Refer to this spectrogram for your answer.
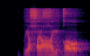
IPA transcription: piħɛʕiɡɔ

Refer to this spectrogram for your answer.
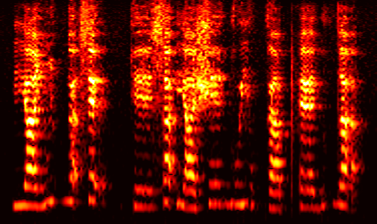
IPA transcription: jä˨ɲʊ˦ʔ ɡä̰˦˨sʰɛ̰˦˨ | ke˨ɪ̯sʰä˦ʔjä˨ʃe˦ɪ̯ ɡu˦jṵ˦˨kä˨ pʰɛ˨ɡʊ˦ʔ dä̰˦˨

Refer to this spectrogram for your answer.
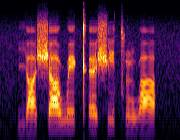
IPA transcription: ja˨ ʃa˦we˦ kʼɛ˦ ʃi˦t͡sũ˨wa˨

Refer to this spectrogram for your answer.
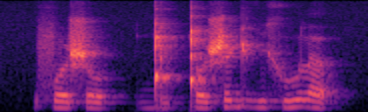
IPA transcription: foʂo | ɡ͡ǃeǃoʂɨɖʱi xulɐ

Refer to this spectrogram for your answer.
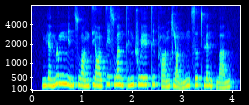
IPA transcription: mjɛ˧˥nɻʊ˥ŋn̪i˧˥nswɑ˧˥ŋ t̪jɑ˧˥ʊ̯t̪i˥˧swa˥˩n t̪i˥nʈ͡ʂwe˥ɪ̯t̪i˥˩pʰɑ˧˥ŋ ɕjɑ̰˨˩ŋn̪ʊ˥ŋ sɹ̩˥˧t̪ʰɥɛ˥˩nfwa˧˥n

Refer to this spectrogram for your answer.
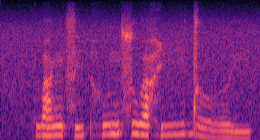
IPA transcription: kwa˥˩ŋsi˦˥ʔ hu˦˥nsu˧a̯hiː˦˥ dɤː˨˩j

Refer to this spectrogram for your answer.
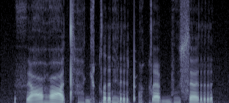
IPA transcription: θɘ˨ʕo̤˦ ʕɘ˨tʰa̤˨ɡi˦q rɛ̤˦rpʼɛ̤˨qɾe˨ bo̤˦sɐ˦r

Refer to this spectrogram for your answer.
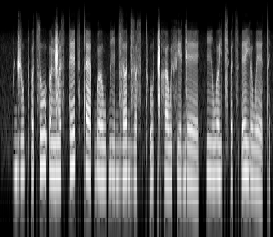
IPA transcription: d͡ʒupʼɵt͡suʔɵ ŋ͡ǁʏstet͡stɛ ɓɵwɓi d͡zəd͡zɵstʼu ǁʰœwfʲeɡe | iwɵj t͡sʼʏt͡sʔejʏw et

